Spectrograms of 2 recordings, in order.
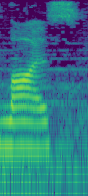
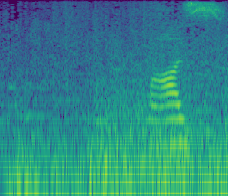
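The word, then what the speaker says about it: Lasse: oh boy it's pronounced laws laws l a s s e is pronounced laws like the laws of the country that's what bragi says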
